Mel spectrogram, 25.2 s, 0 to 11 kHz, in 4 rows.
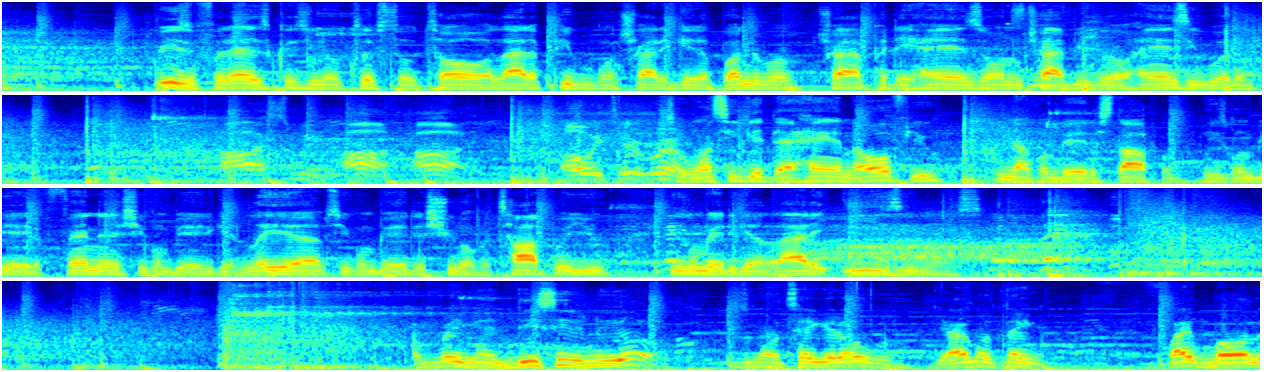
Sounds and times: Music: 0.0s - 25.1s.

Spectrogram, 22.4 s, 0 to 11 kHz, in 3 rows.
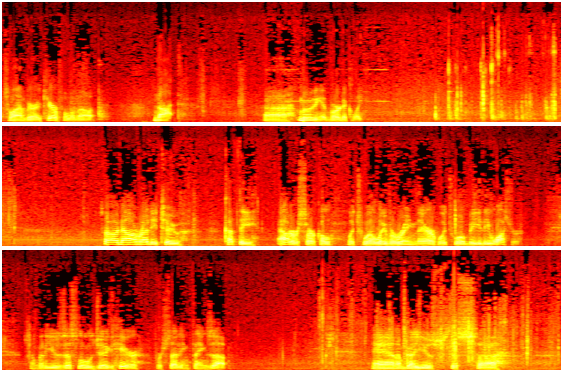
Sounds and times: Speech: 0.0s - 1.4s, 2.0s - 2.5s, 3.5s - 4.8s, 8.8s - 14.4s, 15.2s - 18.0s, 19.8s - 21.8s
Tools: 5.8s - 7.5s.

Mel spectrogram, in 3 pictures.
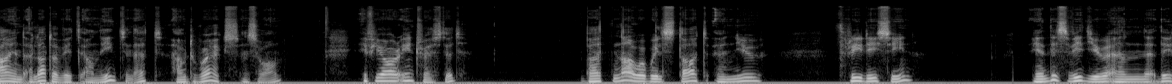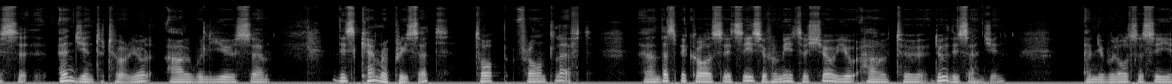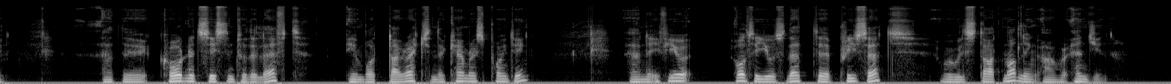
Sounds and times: Speech: 0.0s - 2.9s, 3.6s - 4.7s, 5.8s - 7.7s, 8.4s - 9.2s, 10.3s - 21.8s, 22.6s - 23.6s, 24.3s - 28.8s, 29.7s - 34.7s.

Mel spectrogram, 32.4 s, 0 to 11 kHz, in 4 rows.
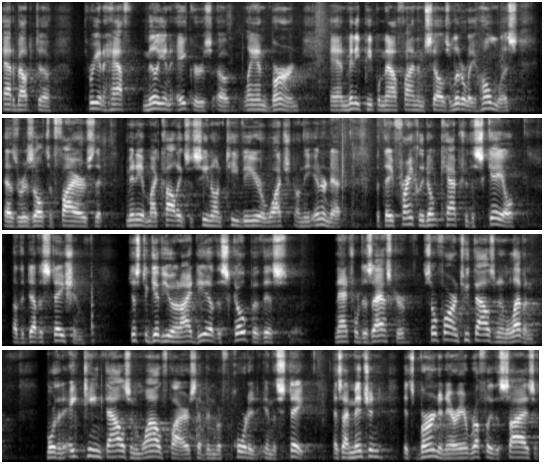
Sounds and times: Male speech, man speaking: 0.0s - 15.8s, 16.4s - 17.5s, 18.1s - 24.3s, 25.0s - 32.3s
Narration, monologue: 0.0s - 32.3s.

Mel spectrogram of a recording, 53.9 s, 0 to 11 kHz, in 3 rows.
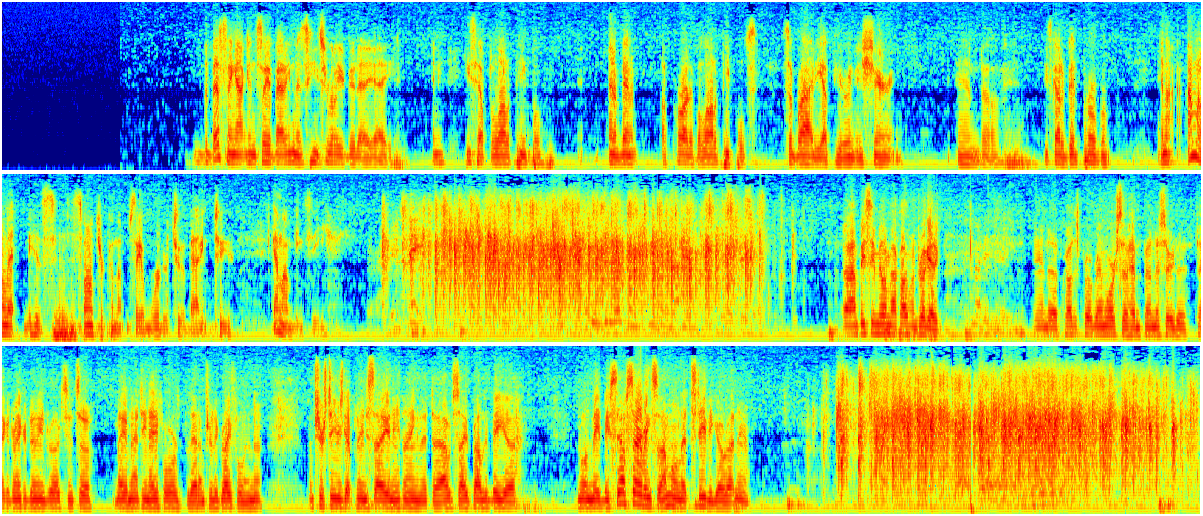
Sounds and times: Male speech, man speaking: 26.7s - 28.2s, 30.6s - 39.9s, 40.6s - 43.9s, 44.6s - 47.2s.

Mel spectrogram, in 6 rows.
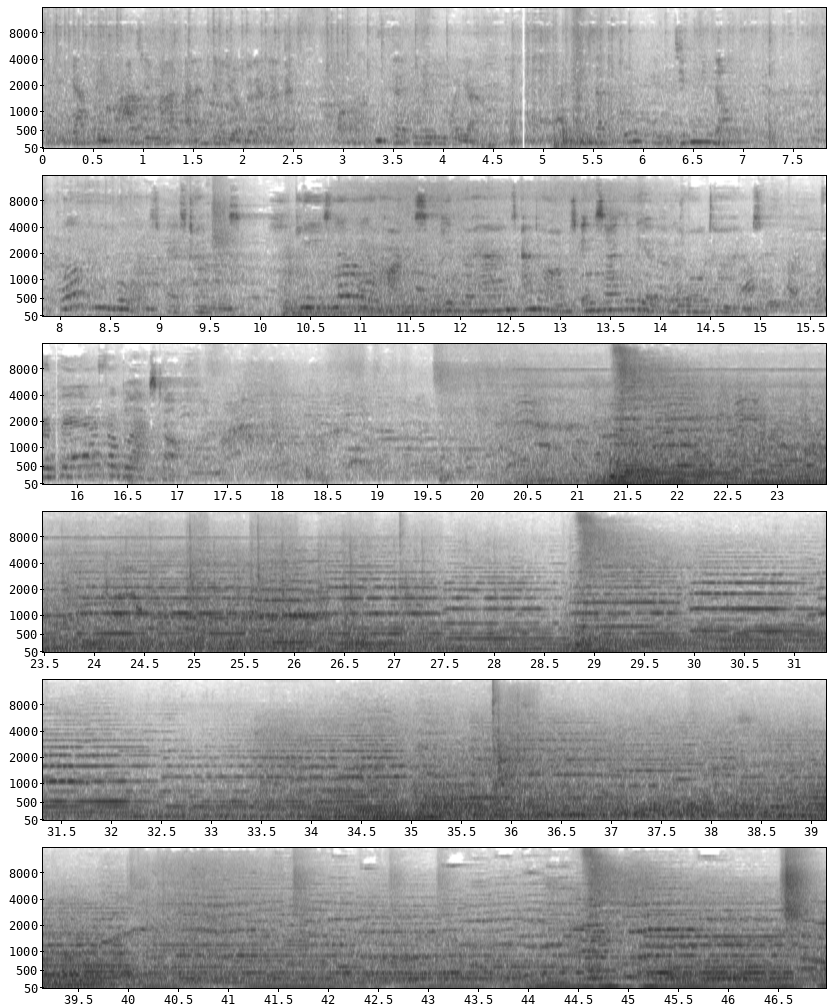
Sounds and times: Music: 20.1s - 46.9s.

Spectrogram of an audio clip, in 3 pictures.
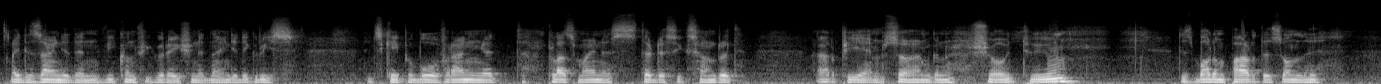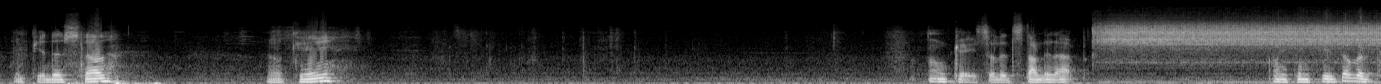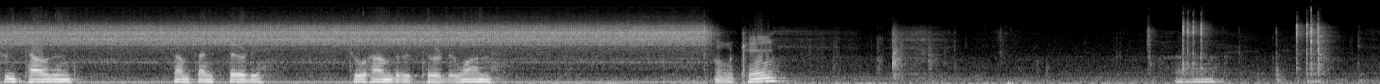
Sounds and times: Speech: 0.1s - 3.0s, 3.7s - 7.4s, 8.2s - 10.8s, 11.8s - 13.4s, 14.0s - 15.1s, 16.5s - 17.4s, 23.1s - 24.7s, 26.5s - 28.4s, 29.4s - 30.3s, 31.1s - 32.7s, 34.8s - 35.5s, 39.3s - 40.0s.

